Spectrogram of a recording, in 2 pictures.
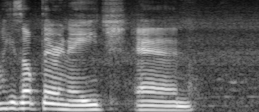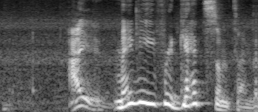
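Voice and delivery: ordinary talk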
